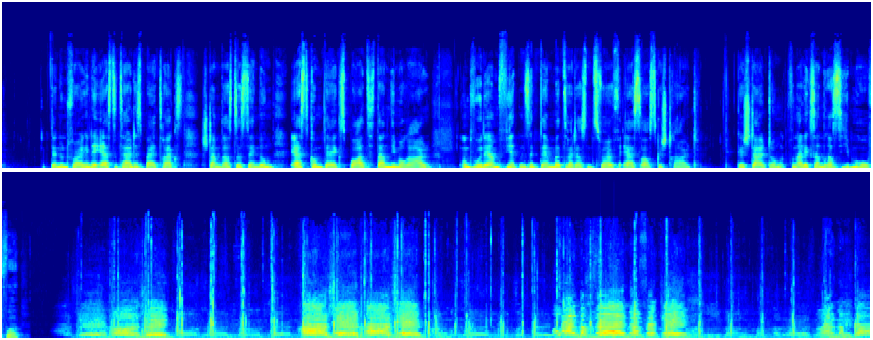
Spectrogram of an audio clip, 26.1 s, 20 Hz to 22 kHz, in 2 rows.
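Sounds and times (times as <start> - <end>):
speech: 0.7 - 13.4
large protest crowd chanting at a demonstration: 13.8 - 26.0
sharp claps or beats punctuating the chant: 14.1 - 26.0.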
